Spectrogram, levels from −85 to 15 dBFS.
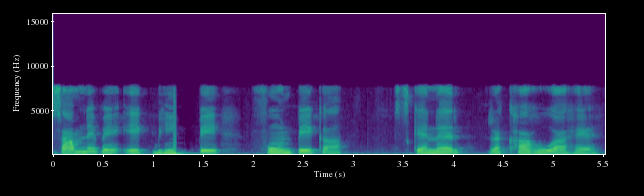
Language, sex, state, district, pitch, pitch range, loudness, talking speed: Hindi, female, Jharkhand, Garhwa, 255 Hz, 240-270 Hz, -16 LUFS, 120 wpm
